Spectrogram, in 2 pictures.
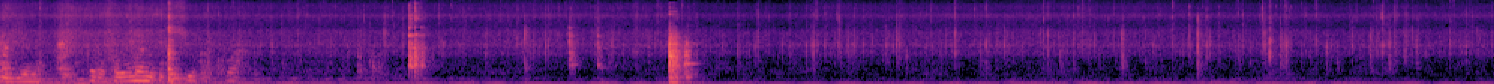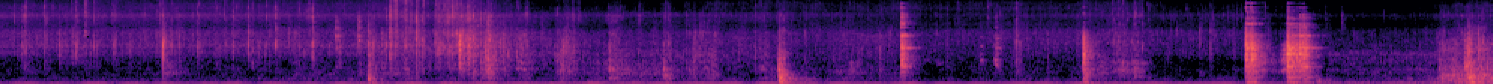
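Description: Minced meat sizzling as it browns in a nonstick frying pan, stirred with a slotted plastic spatula. It starts with busy stirring, then settles to a steady sizzle broken by scattered sharp scrapes and knocks of the spatula against the pan, which come more often near the end.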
